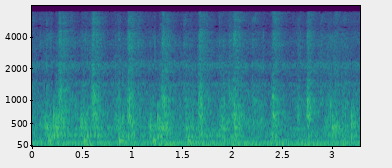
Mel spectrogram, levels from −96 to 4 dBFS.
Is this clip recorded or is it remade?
recorded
